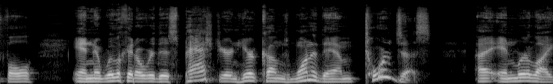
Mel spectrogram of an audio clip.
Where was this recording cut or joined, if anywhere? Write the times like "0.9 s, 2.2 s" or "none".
1.3 s

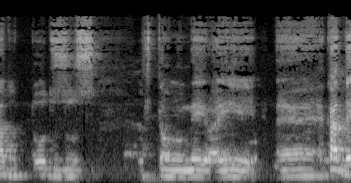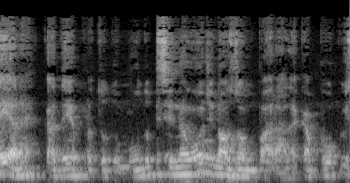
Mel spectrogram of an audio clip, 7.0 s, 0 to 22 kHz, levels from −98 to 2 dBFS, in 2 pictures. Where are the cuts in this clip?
1.4 s, 2.7 s, 5.1 s

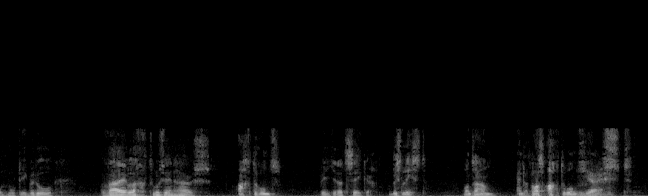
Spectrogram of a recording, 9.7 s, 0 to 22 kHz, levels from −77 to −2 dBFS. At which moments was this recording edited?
7.1 s

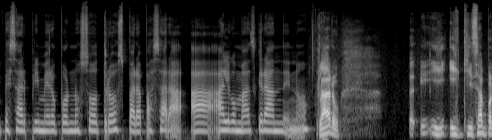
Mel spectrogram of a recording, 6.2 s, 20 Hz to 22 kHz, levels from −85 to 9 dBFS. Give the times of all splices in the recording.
none

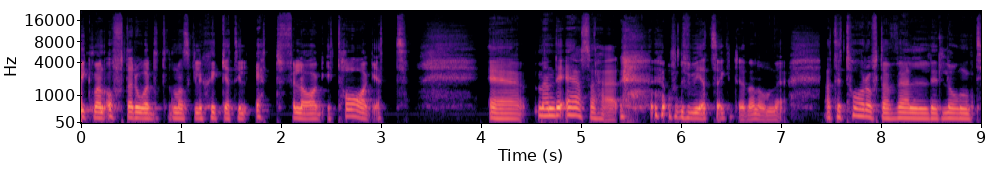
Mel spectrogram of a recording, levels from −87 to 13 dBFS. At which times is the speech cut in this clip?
7.4 s

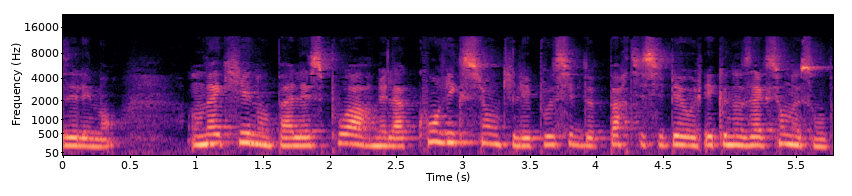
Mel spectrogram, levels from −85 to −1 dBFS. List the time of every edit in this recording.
4.8 s

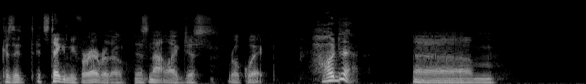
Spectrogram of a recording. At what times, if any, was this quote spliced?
1.4 s, 2.2 s, 3.4 s

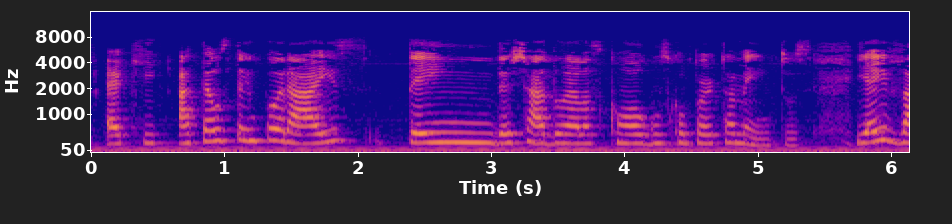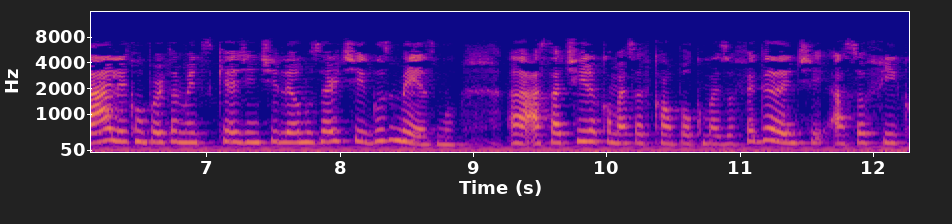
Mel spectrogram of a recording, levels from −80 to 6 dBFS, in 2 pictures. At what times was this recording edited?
6.4 s

